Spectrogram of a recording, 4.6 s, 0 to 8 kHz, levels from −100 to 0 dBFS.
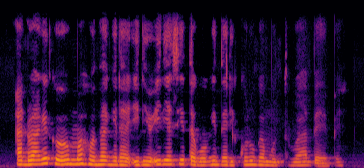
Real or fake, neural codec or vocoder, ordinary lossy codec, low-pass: real; none; none; 7.2 kHz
